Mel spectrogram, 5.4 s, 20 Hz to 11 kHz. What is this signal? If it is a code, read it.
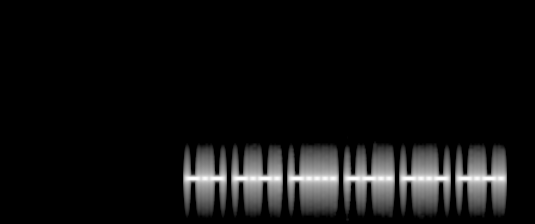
Morse code, heard as a keyed tone, about 28 wpm, 700 Hz. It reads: KC6ZXC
